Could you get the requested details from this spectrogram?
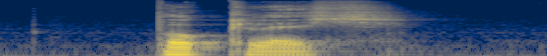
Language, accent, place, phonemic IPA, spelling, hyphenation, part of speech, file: German, Germany, Berlin, /ˈbʊklɪç/, bucklig, buck‧lig, adjective, De-bucklig.ogg
- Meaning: 1. humped, humpbacked 2. bumpy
